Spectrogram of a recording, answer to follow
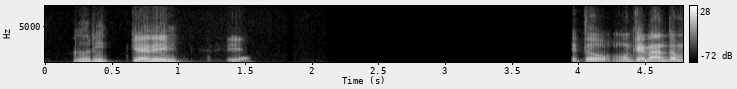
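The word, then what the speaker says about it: غريب: Qarib, garib sama, cuman cara bacanya aja sedikit berbeda.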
